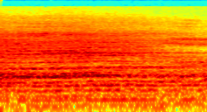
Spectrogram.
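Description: Choir singing slow, long-held notes.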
